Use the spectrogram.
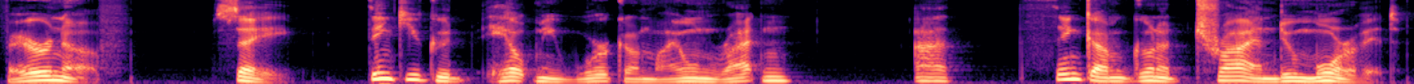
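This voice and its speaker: A narrator voicing a big, gentle male farm pony who talks in a folksy, earnest, laconic way. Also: medium pitch, lively intonation, takes it slowly, long pauses. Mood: mild, earnest.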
